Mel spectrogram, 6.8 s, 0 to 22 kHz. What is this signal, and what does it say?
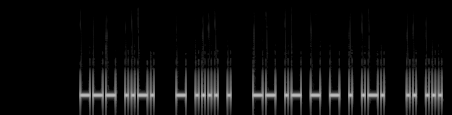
Morse code, heard as a keyed tone, about 25 wpm, 700 Hz. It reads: OF THE MATTER IS
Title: Sets of 5 Words Encore 25wpm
